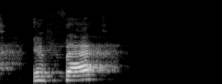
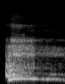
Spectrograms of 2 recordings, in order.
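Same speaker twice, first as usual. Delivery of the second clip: burst of laughter; 7 semitones higher, 4 dB quieter than usual. Real, not acted. Laughing at [name]' birthday.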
